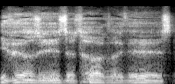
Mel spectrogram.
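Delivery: low, deep, growling hero voice. A Batman fan mocking how he talks in the movies: growly Batman voice. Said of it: "I feel I need to growl like an animal".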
